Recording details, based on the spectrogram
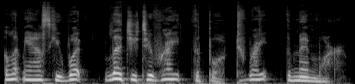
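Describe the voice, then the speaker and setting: A woman hosting a podcast interview, introducing her guest in a measured, gentle and formal way. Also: medium pitch, animated, husky, no room sound, clean studio sound. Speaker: podcast host.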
